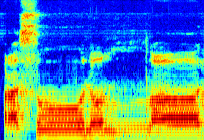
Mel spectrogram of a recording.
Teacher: جب اللہ تبارک و تعالیٰ کے نام سے پہلے حرف پر زبر ہو یا پیش ہو، اللہ تبارک و تعالیٰ کے لام کو پر پڑھتے ہیں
